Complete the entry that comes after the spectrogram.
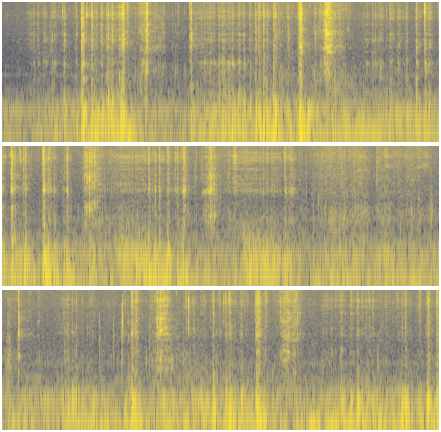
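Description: A utility knife blade cuts into a dry, solid teal-green bar of soap held in the hand, chipping off crisp pieces. The result is a dense run of dry crackling scrapes and sharp snaps, each short and quickly damped, with a low, thick body under bright crisp edges.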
